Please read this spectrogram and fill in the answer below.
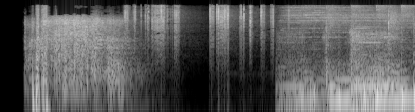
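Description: Intro title sound design: a noisy whoosh swells up about a quarter second in and fades near two seconds. A few sharp hits follow, then music with a deep bass line starts.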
